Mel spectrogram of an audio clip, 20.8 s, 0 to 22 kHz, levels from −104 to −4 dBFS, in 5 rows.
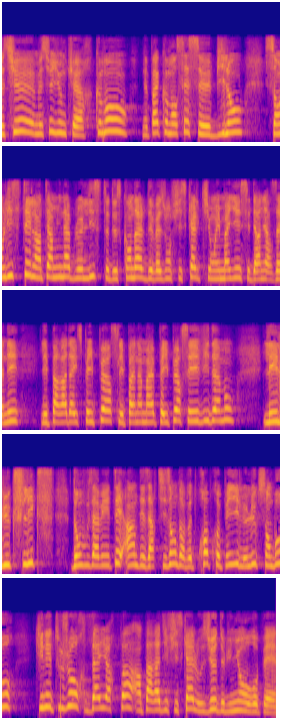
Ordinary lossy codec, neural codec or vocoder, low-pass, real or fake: none; none; none; real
